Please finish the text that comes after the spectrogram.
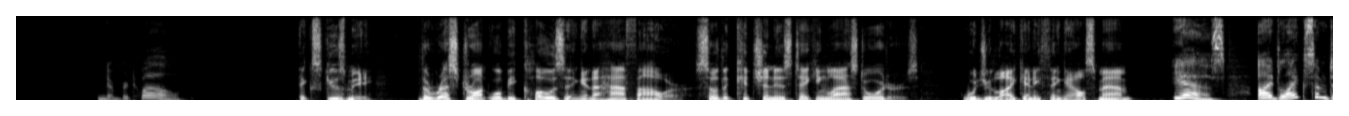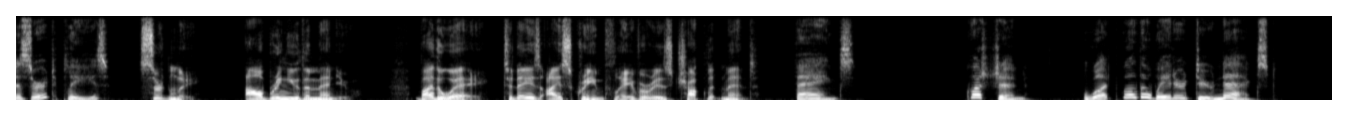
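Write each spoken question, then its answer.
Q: What will the waiter do next?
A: Bring the woman the dessert menu.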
